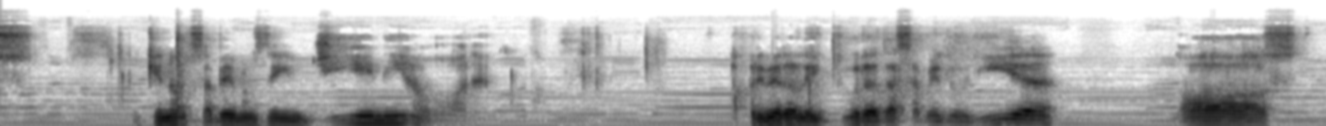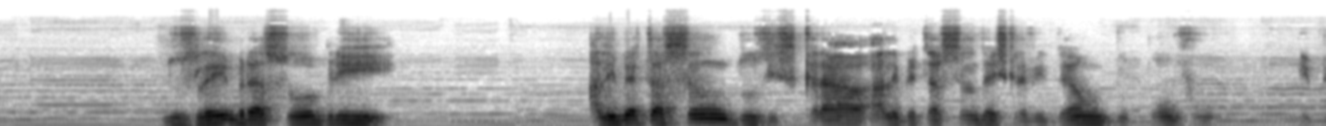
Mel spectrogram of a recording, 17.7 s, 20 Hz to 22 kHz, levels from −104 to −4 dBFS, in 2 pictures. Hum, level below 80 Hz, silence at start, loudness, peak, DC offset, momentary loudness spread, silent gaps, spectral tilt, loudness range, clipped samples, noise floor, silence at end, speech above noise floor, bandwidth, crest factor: none; -54 dBFS; 0 s; -17 LUFS; 0 dBFS; under 0.1%; 16 LU; none; -5 dB/octave; 4 LU; under 0.1%; -54 dBFS; 0.1 s; 38 dB; 10 kHz; 18 dB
